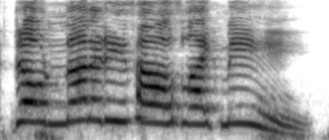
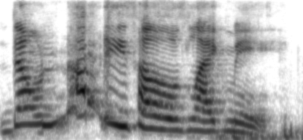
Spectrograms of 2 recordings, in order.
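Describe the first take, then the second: First: High, loud, slow emphatic punchline. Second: Slow, amused, laughing through it; laughing thought. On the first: Real, not acted. Storyteller repeating her joke to listeners, loud and high. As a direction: belt the line out to the audience. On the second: Retold or imitated. Teen realizing the church women dislike her, half laughing. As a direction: chuckle out the realization. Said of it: "I thought to myself".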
